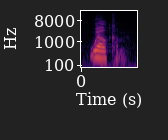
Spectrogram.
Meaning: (adjective) 1. Whose arrival is a cause of joy; received with gladness; admitted willingly to the house, entertainment, or company 2. Producing gladness
- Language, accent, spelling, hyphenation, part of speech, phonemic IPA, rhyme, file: English, US, welcome, wel‧come, adjective / interjection / noun / verb, /ˈwɛl.kəm/, -ɛlkəm, En-us-welcome.ogg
